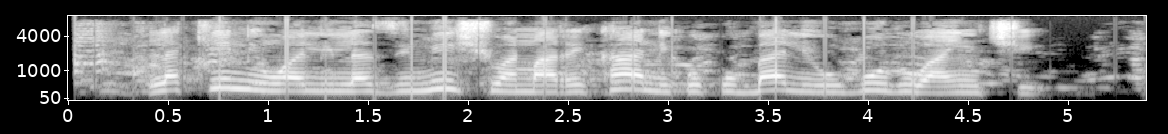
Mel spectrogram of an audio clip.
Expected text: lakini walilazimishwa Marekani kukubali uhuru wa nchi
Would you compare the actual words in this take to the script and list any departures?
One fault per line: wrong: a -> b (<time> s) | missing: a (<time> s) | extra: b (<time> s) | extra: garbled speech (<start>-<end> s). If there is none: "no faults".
no faults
